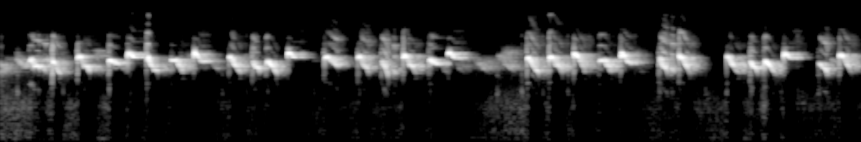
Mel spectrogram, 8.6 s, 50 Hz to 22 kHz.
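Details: Malaysian white-eye (mata puteh) kept as a songbird, open song on 21 June 2023: almost unbroken high, sweet chattering of rapid rising and falling chirps with only brief pauses.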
